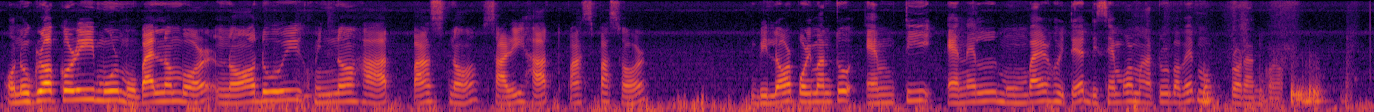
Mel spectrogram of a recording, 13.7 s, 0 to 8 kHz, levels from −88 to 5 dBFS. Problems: none marked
